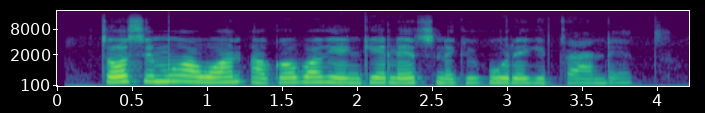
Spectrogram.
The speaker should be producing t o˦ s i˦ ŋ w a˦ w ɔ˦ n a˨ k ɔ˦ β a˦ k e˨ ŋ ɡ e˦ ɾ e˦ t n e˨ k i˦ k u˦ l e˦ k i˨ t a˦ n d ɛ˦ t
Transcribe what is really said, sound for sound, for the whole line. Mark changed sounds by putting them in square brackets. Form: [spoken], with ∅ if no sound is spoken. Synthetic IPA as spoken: t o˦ s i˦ [m] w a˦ w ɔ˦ n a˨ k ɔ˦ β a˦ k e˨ ŋ ɡ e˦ [l] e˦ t n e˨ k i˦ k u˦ [ɾ] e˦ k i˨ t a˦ n d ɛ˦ t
